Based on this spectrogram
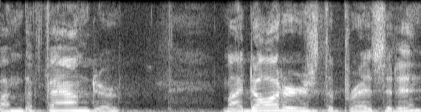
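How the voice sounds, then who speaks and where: Audible room echo frames a man with a high pitch. His tone is bright and sharp, his intonation fairly even. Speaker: founder of a humanitarian charity, guest speaker. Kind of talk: church talk. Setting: church. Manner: humorous, conversational.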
